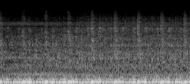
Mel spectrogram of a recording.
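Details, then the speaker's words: 1955 Chevrolet 3100 short bed pickup, hood open, no exhaust smoke: deep even idle with a steady low exhaust pulse, no skips or knocks; normal healthy idle. "it for the exhaust back there no smoke just want to show you that engine runs good"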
